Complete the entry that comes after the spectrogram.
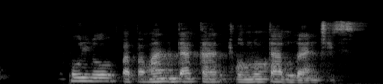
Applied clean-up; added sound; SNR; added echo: neural mask model DeepFilterNet 3.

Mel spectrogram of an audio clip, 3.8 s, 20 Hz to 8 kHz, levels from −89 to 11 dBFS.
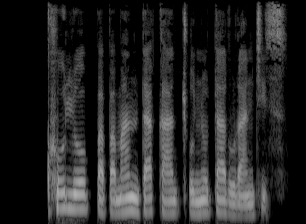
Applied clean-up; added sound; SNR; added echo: none; none; none; none.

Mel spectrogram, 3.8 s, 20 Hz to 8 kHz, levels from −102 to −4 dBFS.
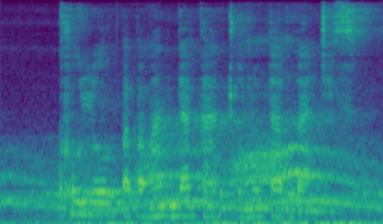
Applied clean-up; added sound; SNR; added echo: none; Growling; 1 dB; reverberation time 1.7 s.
